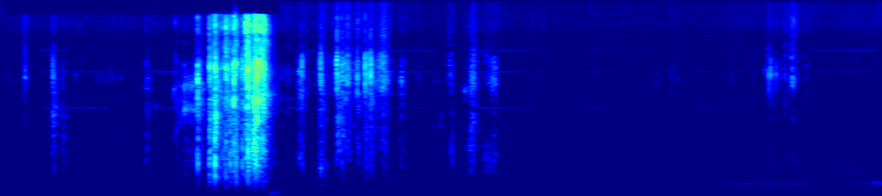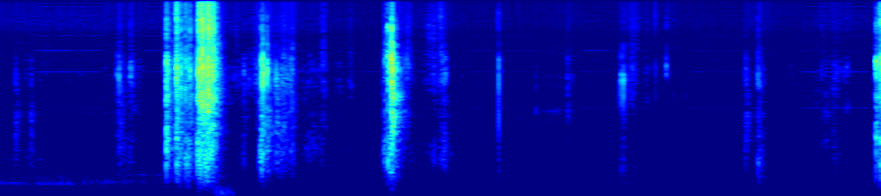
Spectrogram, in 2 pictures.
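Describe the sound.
Cards are shuffled to draw one for a reading: several brief riffling bursts separated by long quiet gaps, fairly soft overall.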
